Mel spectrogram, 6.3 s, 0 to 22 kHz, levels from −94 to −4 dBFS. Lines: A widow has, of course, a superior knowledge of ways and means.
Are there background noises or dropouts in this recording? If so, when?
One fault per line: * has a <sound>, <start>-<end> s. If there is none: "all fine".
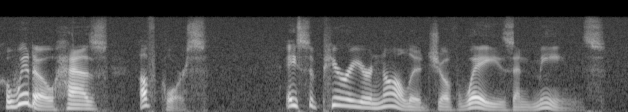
all fine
